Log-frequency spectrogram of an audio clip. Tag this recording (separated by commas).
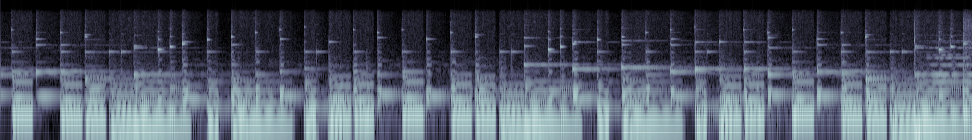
Music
